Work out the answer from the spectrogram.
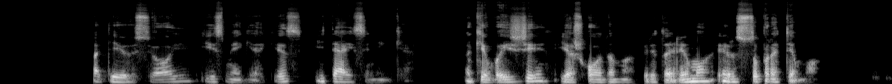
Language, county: Lithuanian, Kaunas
